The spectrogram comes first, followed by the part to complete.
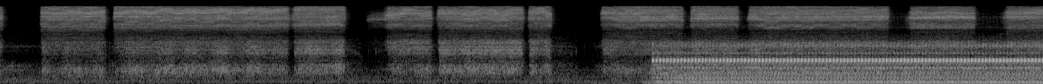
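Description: Airbrush spraying metallic green paint in a steady hiss, broken by three short pauses where the trigger is let off. About six and a half seconds in the hiss stops and a steady motor hum with a high whine takes over.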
